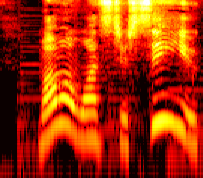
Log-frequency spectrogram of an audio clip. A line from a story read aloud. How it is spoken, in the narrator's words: cried Willie eagerly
